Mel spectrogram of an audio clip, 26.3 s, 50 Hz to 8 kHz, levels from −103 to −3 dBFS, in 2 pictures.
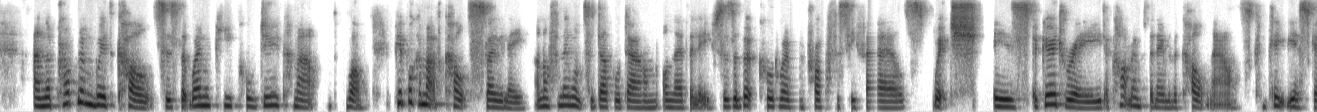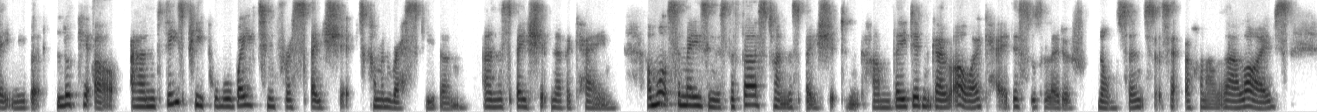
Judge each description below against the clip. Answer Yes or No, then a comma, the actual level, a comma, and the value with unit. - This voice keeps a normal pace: No, fast, 240 wpm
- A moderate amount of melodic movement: Yes, average, 3.9 semitones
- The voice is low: No, high, 200 Hz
